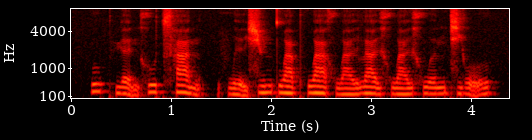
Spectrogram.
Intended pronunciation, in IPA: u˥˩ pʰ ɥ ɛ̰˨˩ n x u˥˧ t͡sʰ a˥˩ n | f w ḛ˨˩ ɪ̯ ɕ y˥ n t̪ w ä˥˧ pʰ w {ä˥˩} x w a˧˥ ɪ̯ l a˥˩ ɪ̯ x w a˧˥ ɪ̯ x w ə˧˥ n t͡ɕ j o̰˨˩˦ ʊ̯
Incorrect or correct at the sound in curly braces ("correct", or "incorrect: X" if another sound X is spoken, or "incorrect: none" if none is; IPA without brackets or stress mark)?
correct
